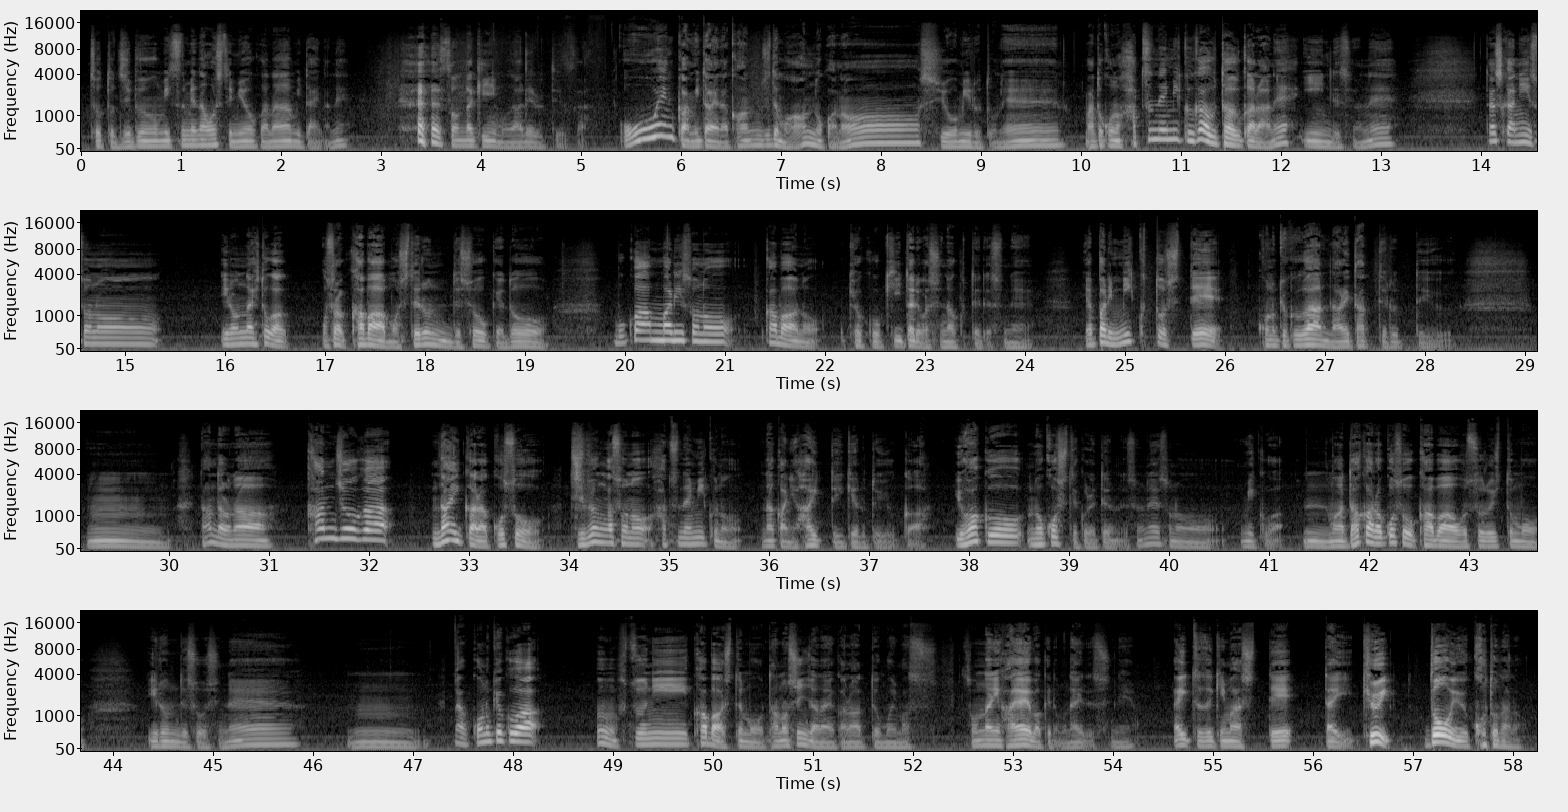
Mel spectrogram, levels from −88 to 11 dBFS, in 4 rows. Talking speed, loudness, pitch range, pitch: 320 characters per minute, -25 LUFS, 95-140 Hz, 105 Hz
